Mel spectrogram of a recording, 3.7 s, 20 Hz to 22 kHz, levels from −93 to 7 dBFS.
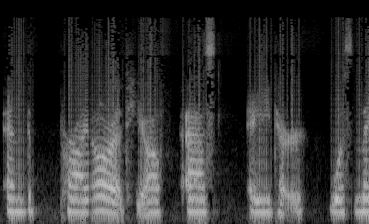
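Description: Throughout the clip, a steady buzz at about 43.1 Hz runs under the speech, and everything plays at 0.861 times normal speed with pitch roughly unchanged. This is a block size mismatch (padded). One stage hands over shorter blocks than the next stage reads, and the remainder of each block is zero-filled. The buzz rate suggests 1024-sample reads, which fits a 44.1 kHz stream. The speed ratio points to writes of roughly 880 samples.

From 0.37 to 0.59 s the sound does not break off. Instead, the last sound is drawn out as a fading buzzy continuation for about 200 ms, never reaching silence. It then resumes exactly where it left off, with nothing lost. That is the signature of a call audio freeze, likely caused by packets stalling in transit and the jitter buffer draining. The resumed audio now sits about 200 ms later than before.

At 0.85 to 0.89 s, 20 ms of audio is missing. It comes across as a brief smear. 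This is short concealed packet loss: the decoder received nothing for that slot, so it extrapolated from the preceding sound, following its pitch if voiced or generating shaped noise if not, and then crossfaded back into the real signal.

From 1.11 to 2.39 s the speech turns coarse and duller. This is a call bitrate drop, from 40 kbps to 18 kbps, with the low rate held for about 1.22 s. After the bandwidth estimate fell, the encoder quantised more coarsely and gave up upper-frequency detail. Quality returns once the rate climbs back.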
